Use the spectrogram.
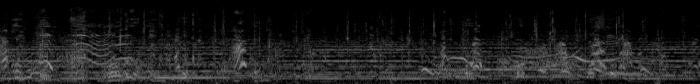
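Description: Cartoon dog yipping, barking and whimpering in short bursts over a steady music bed, with character voices talking in between.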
